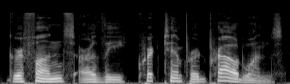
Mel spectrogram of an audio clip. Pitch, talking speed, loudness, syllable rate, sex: 120 Hz, 145 wpm, -18 LUFS, 4.2 syllables/s, male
